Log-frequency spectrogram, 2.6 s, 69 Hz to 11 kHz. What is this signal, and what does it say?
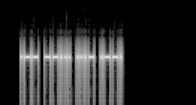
Morse code, heard as a keyed tone, about 44 wpm, 700 Hz. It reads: W7VP
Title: Call Signs Repeated 3x - 45wpm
